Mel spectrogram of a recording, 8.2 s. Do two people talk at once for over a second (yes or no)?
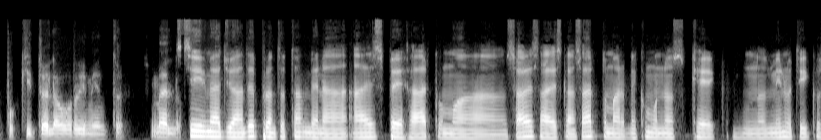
no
